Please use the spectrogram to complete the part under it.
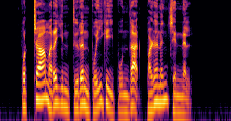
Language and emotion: Tamil, neutral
